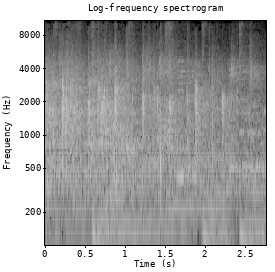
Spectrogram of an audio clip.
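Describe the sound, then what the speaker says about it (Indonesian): Scattered clapping from a small group of children, uneven and moderately close, with a low hum and background murmur underneath. "Tepuk tangan."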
